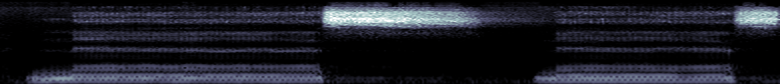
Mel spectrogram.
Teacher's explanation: Singkatnya, ringkasnya ayah bunda perhatikan, kalau di sini nas ada alif seperti ini nas, dan di sini ada huruf sin yang jadi mati ya, mati karena di akhir ayat, maka panjangkan 2, 4 atau 6 harokat. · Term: 4 harokat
